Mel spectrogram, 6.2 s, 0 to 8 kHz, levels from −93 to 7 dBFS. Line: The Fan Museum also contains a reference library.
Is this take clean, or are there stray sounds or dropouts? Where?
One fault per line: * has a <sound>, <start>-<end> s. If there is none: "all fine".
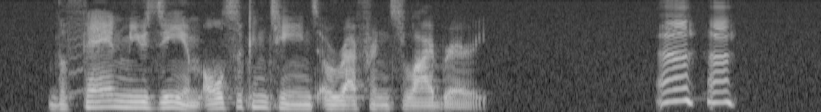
* has a laugh, 4.9-5.5 s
